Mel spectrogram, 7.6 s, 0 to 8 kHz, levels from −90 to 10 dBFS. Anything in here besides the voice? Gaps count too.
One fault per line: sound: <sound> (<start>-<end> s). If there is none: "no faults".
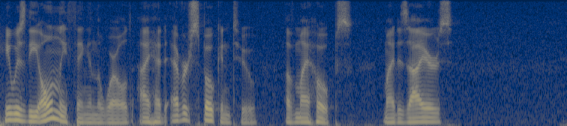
no faults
